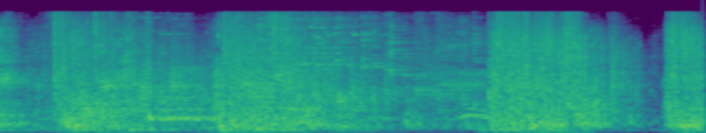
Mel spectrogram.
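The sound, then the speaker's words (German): Loud, dense crashing and splintering of wood: a wooden chair smashed against a wall in a cell, in the film Meine fremde Freundin, a sustained burst of breaking impacts with brief pauses, noisy across the whole range. “In seiner Zelle zerschmettert Lehmann einen Holzstuhl an der Wand.”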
